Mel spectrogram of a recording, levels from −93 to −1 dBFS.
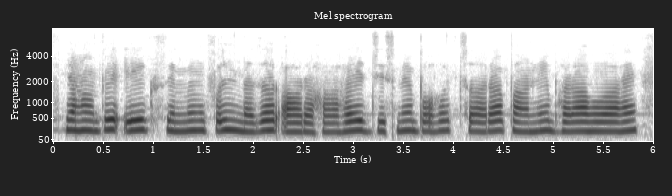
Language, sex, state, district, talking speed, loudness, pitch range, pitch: Hindi, female, Andhra Pradesh, Anantapur, 160 wpm, -28 LUFS, 205-220 Hz, 215 Hz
